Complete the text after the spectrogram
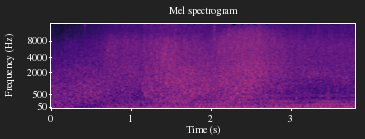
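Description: Water splashes as a swimmer climbs out.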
